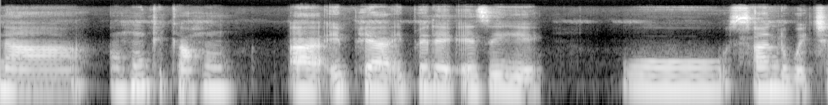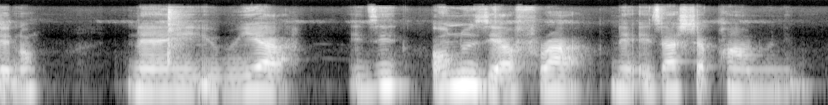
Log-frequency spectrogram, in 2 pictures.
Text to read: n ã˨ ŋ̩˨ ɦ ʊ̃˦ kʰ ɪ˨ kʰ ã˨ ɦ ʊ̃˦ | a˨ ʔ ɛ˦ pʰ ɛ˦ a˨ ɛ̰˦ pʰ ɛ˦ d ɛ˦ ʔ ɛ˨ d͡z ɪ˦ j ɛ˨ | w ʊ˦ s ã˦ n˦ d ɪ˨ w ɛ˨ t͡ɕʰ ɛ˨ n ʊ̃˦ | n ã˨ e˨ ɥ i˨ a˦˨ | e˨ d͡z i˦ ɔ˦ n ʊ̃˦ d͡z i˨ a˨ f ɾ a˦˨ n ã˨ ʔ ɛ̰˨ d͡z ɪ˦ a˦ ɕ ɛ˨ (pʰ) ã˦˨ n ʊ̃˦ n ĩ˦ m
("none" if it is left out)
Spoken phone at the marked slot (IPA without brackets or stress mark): pʰ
